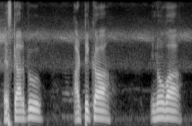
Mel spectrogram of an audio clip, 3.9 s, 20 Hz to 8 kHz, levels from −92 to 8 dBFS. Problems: constant background noise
